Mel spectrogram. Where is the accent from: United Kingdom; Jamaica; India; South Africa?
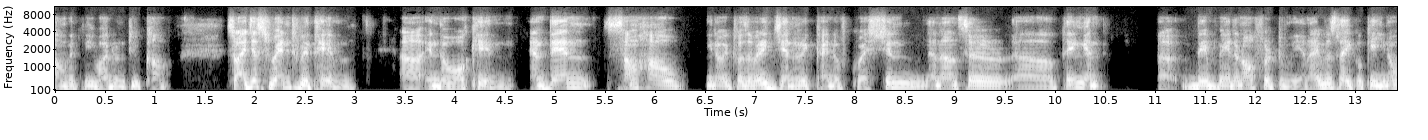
India; Kolkata, West Bengal; moved away; I'm from Calcutta originally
